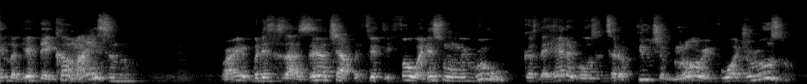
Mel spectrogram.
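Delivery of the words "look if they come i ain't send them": normal talking voice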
